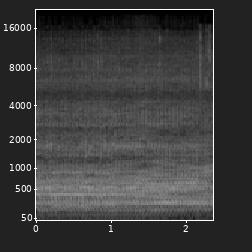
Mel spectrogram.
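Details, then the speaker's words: Washing machine in test mode on spin with one slightly damp towel: steady spin drone with dense, rapid, continuous knocking; horrendous drum banging, cause unknown, machine not balanced. "One towel is slightly damp, and well, there's horrendous banging still down here."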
